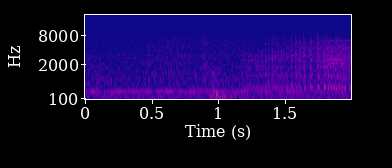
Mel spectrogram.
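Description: Quiet room tone in a pause between speakers: a steady faint hum under a light hiss, with a soft rustling noise building near the end.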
